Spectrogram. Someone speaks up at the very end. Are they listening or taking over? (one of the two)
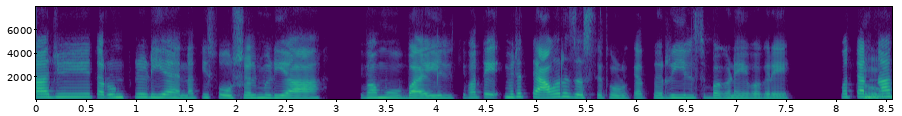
listening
